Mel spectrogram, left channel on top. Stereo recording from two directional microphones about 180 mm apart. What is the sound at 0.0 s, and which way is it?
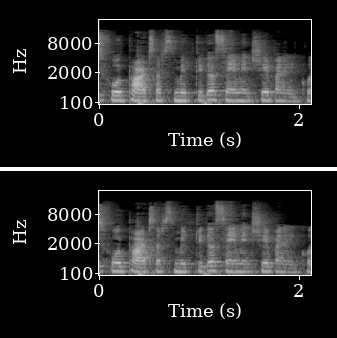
A woman's voice, 50° left (ahead or behind).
